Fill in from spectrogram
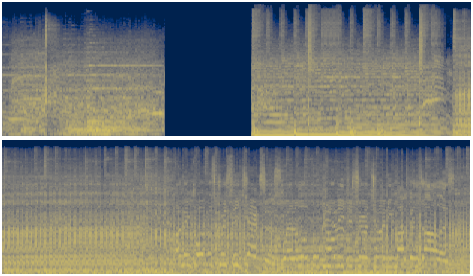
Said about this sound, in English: Can anyone even understand me over the sound of this massive chopper?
